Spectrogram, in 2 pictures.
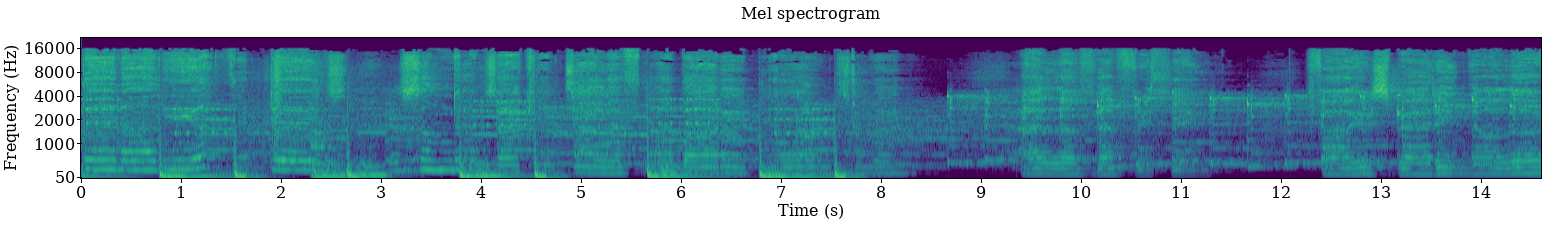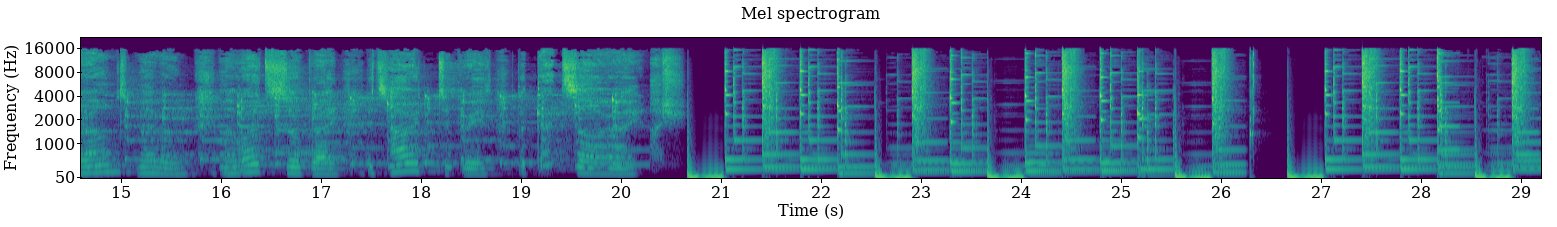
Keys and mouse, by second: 0.6 z, 0.9 z, 1.8 shift+h, 4.8 z, 5.0 z, 6.4 z, 6.6 z, 7.9 a, 8.1 a, 8.7 k, 10.2 a, 10.6 k, 12.1 k, 14.1-16.1 typing, 15.4 Delete, 16.4 ctrl+z, 17.0 ctrl+z, 18.0 z, 18.3 a, 18.4 b, 19.7 Delete, 20.7 ctrl+z, 21.8 a, 22.0 b, 22.7 Delete, 23.0 a, 23.1 a, 23.4 Tab, 23.7-24.5 a, 26.2-28.6 typing, 27.7 click, 28.0 Tab, 28.2 Tab.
